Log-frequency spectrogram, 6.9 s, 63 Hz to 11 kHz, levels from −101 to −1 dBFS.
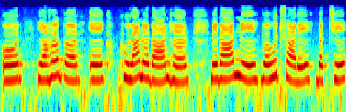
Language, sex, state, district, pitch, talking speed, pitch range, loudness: Hindi, male, Punjab, Pathankot, 285 Hz, 110 wpm, 275-295 Hz, -12 LUFS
